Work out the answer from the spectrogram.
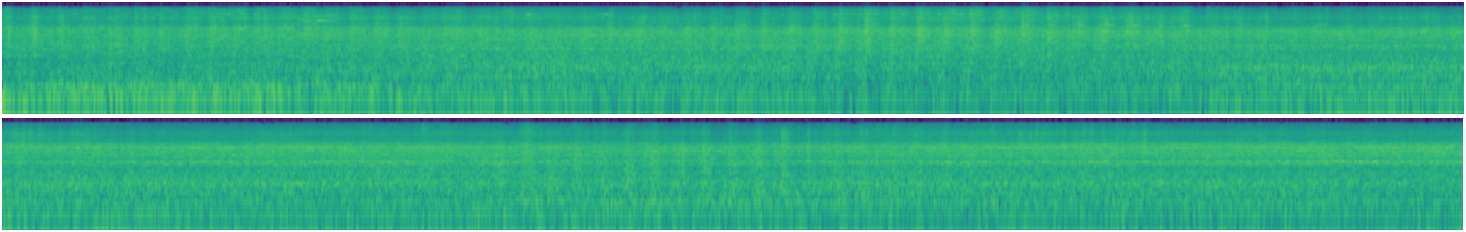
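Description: Freight cars of a Canadian National mixed freight train rolling past, a steady rumble of steel wheels on rail with clickety-clack over the rail joints. A thin high wheel squeal rides over it in the second half.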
